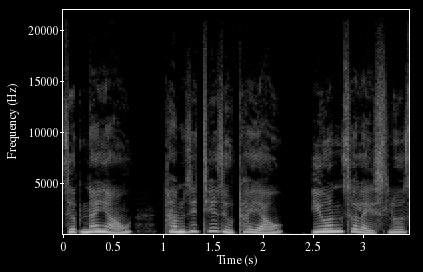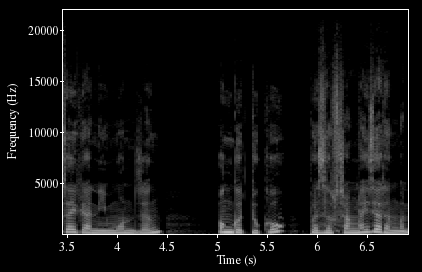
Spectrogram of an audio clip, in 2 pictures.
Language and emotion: Bodo, neutral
